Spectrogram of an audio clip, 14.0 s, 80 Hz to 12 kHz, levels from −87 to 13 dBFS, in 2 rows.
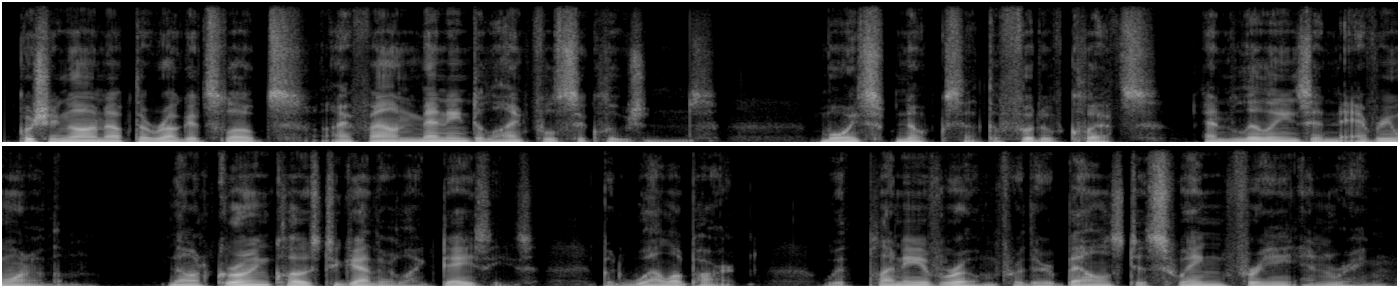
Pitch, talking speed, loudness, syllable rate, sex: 85 Hz, 195 wpm, -22 LUFS, 5.4 syllables/s, male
